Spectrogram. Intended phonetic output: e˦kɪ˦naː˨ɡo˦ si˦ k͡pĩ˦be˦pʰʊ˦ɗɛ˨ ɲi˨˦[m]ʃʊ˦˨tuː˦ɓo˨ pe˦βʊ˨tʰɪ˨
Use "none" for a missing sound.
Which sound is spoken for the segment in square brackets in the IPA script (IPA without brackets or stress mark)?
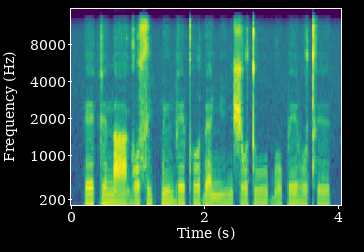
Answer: ŋ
